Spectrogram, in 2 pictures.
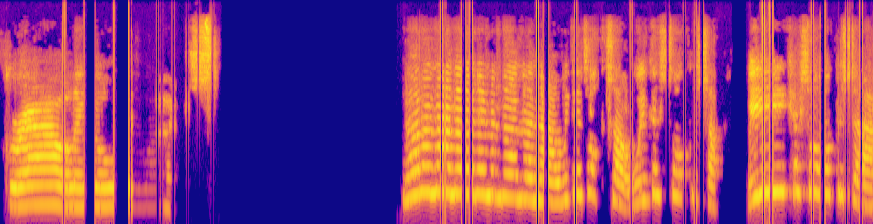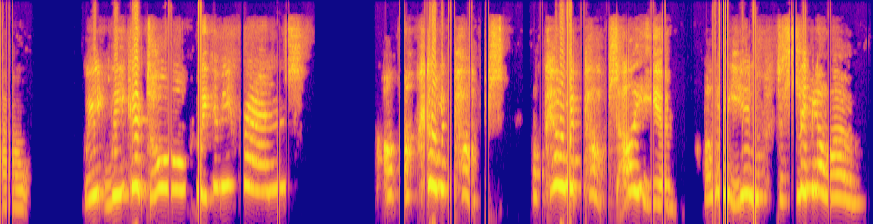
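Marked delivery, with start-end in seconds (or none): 4.0-5.6 rapid high loud nos; panicked no no no; frantic pleading. Pretend. Pleading with attacking wolves in game. 5.6-9.0 higher, urgent appeal; bargaining panic; mock pleading. Pleading with wolves. 9.6-17.4 high, loud desperate threats; panicked shouting; frantic yelling. Pretend.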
